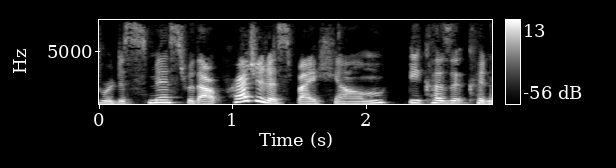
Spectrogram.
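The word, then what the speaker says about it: Hjelm: Waldo County Superior Court Justice Geoffrey, I believe it's pronounced Hilm, granted her damages of $21 million plus interest.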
